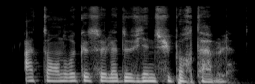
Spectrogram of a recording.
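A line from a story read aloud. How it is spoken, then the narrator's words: Sorry, helpless sigh. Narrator (French): soupira Harry, désolé de ne pouvoir lui apporter de réconfort plus efficace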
